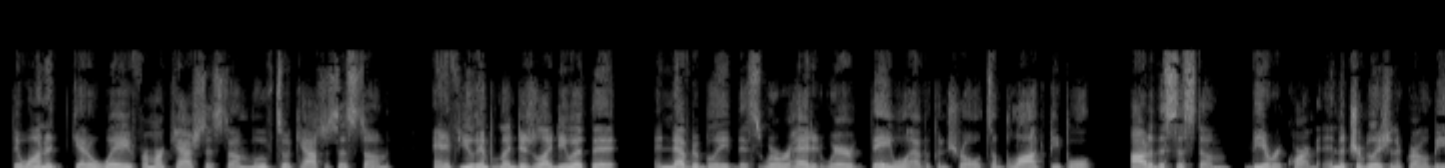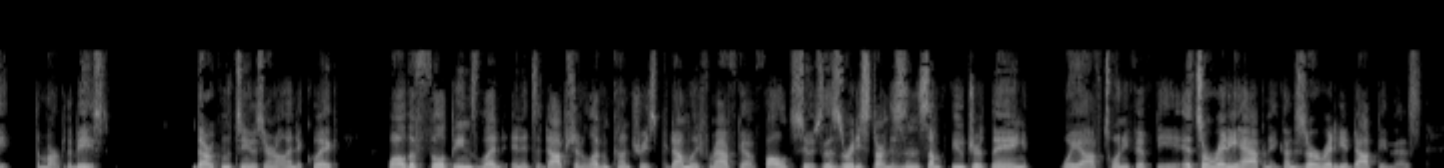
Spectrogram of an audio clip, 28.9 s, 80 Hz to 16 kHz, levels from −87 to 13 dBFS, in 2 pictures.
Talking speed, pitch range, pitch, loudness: 205 wpm, 100-135 Hz, 115 Hz, -30 LUFS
